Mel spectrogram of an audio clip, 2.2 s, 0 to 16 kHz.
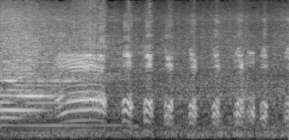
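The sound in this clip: A car engine revs hard during a brief street race up to 110: a loud, high harmonic whine that wavers in pitch, then breaks into a rough, pulsing throb.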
